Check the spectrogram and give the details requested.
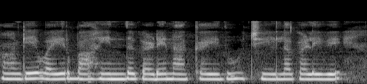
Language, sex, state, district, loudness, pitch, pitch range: Kannada, female, Karnataka, Bidar, -12 LUFS, 245 Hz, 240-255 Hz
